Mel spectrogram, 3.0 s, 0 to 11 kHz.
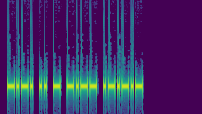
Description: Morse code, heard as a keyed tone, about 34 wpm, 700 Hz. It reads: CITY.
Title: Sentences from Top 1600 Words 35wpm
